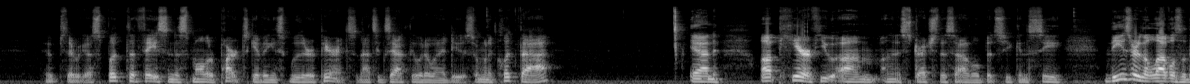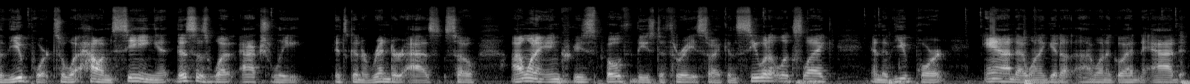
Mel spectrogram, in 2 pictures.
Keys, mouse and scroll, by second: 9.0-10.8 drag, 12.2-14.7 drag, 16.4-19.6 drag, 19.8 3, 20.6-21.8 drag, 22.1 3, 23.7-23.8 drag.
